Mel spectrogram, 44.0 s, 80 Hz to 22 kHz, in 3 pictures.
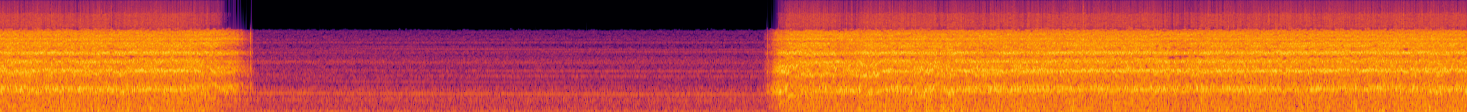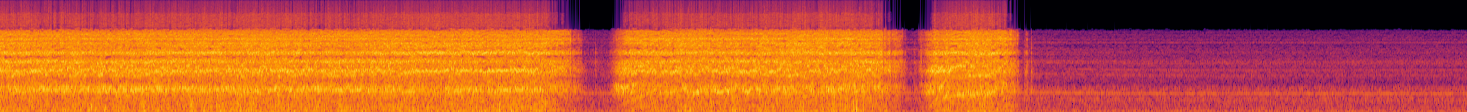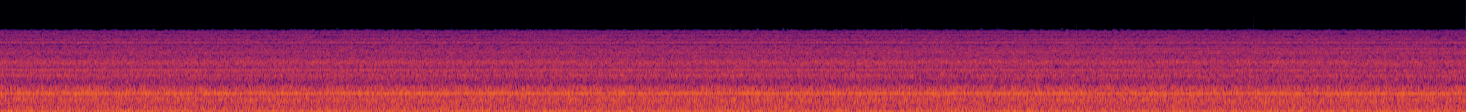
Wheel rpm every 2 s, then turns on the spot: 230, 40, 0, 10, 200, 230, 230, 230, 230, 210, 110, 150, 60, 0, 0, 0, 0, 0, 0, 0, 0, 0.
none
